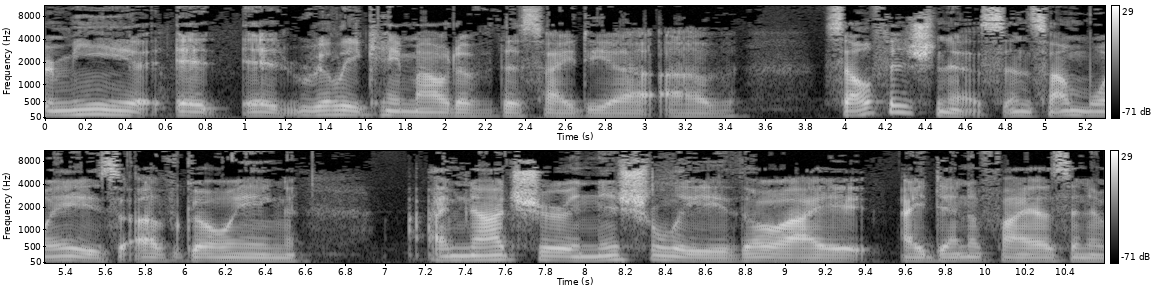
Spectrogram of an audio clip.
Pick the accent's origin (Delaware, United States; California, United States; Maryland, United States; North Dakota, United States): North Dakota, United States; I'm originally from Western North Dakota, and I've spent much time now living and writing in the Bakken oil boom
